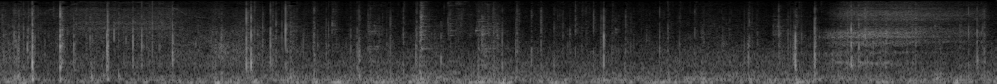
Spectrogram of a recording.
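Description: Small wood fire crackling in a folding steel Hive stove, with frequent sharp irregular pops over a steady low rumble. Near the end a short rustle as a stick is pushed into the stove.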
